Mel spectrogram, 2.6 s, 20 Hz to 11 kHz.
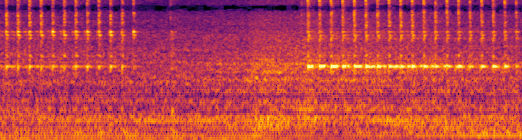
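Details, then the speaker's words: Nitrous system on a 305 small-block Chevy Firebird, key on with electric fan running: rapid even ticking about twelve clicks a second as purge, fuel and nitrous solenoids click and fuel pump runs; solenoids working normally. "The fuel solenoid's also clicking. I can hear the fuel pump."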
